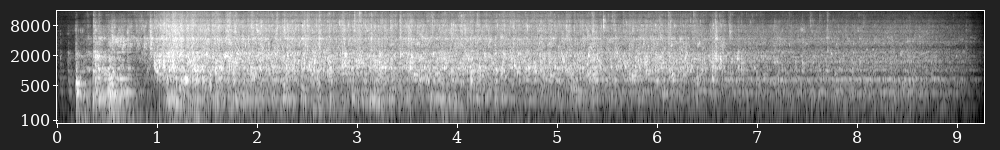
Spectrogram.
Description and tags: The sound of a norwegian flushing toilet in a small bathroom captured with a spy-mic. How exotic :)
